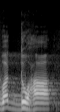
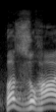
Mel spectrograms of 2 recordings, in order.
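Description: First: The letter is pronounced like a plain d. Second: The letter is pronounced like a z sound. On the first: "اس کو دال بھی نہیں پڑھنا" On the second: "زواد پڑھنا یہ حرام ہے"

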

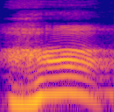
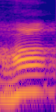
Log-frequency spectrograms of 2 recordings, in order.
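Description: First: The vowel is held for a full beat. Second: The vowel is cut short. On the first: The speaker calls it right. "এক আলিফ সমপরিমাণ টান হবে" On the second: The speaker calls it wrong. "আলিফটা চলে যাবে"

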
